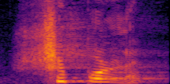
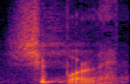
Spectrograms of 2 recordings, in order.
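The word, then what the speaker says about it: שיבולת: 에브라힘은 슈벌렛 이렇게 봐. Պ릿 근데이 증면 벌렛 이렇게 발음을 하는 거예요.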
